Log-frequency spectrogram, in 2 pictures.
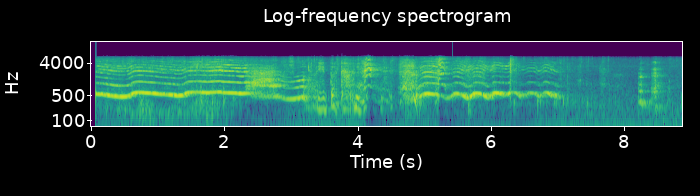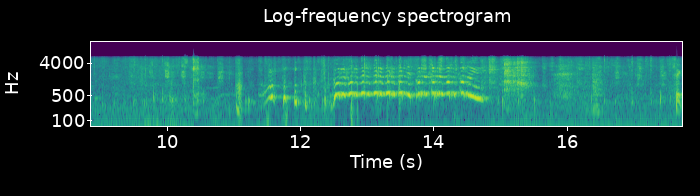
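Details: Three pet Chihuahuas playing and chasing each other around an indoor living room; drawn-out, wavering howl-like whines held for two to three seconds, rising and falling, come in three bursts while a person keeps calling out encouragement to run.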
